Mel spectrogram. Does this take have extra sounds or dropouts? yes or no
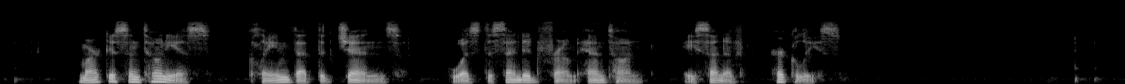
no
